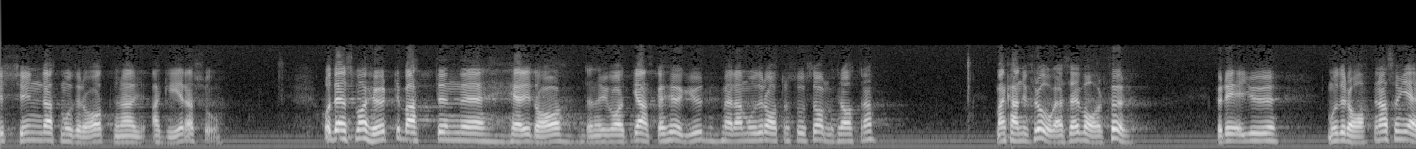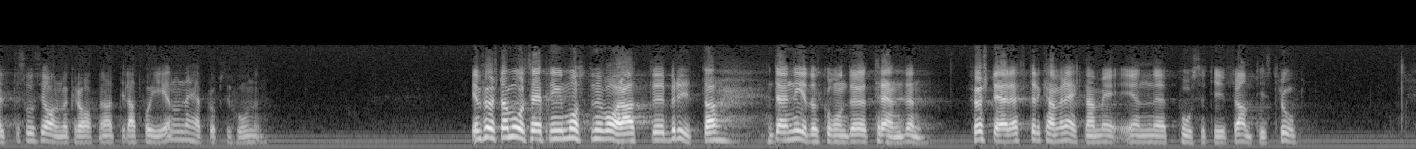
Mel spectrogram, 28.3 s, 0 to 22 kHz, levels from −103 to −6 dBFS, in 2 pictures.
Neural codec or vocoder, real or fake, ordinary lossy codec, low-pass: none; real; none; 7.2 kHz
